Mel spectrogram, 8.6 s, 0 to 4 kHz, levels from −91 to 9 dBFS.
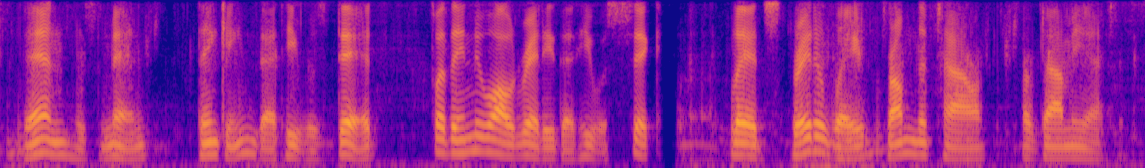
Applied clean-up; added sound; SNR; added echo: neural separator model SepFormer DNS4.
